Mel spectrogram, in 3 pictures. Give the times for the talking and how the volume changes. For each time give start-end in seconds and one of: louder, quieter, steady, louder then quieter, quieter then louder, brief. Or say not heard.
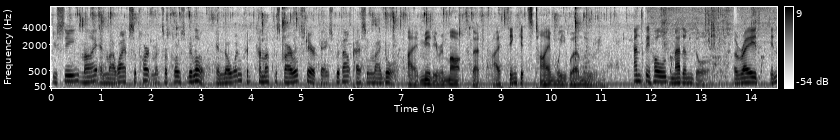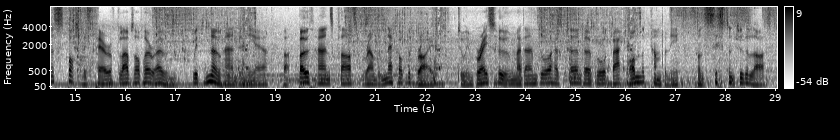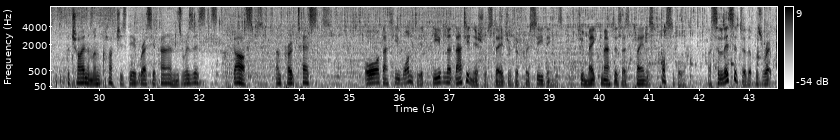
0.0-34.6 steady
35.3-43.5 steady.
